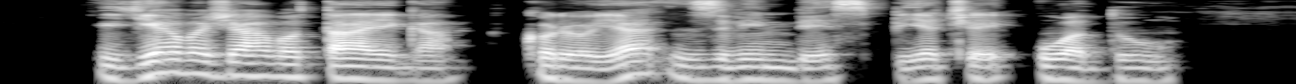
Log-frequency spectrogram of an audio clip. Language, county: Lithuanian, Marijampolė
